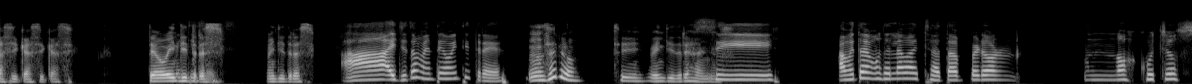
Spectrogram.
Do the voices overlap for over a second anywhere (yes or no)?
no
